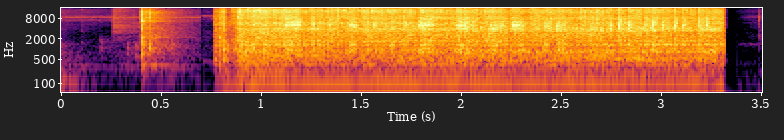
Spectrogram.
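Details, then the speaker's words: Borewell water pump motor that drew high amps and pumped no water, possibly jammed by small stone bits, freed by turning with pliers. On switch-on it runs with an even buzz and steady hiss, no grinding. Working normally. "Motor on ചെയ്തു നോക്കിയ സമയത്ത് motor നല്ല രീതിയിൽ work ചെയ്യുന്നുണ്ട്"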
